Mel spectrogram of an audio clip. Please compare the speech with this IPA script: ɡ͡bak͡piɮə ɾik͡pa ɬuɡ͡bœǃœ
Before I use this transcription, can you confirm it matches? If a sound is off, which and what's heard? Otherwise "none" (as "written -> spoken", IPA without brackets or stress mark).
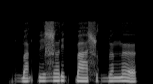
ǃ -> ŋ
